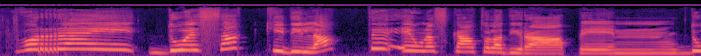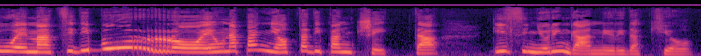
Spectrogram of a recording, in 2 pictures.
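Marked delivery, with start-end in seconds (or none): 0.1-8.6 put-on high child voice, drawing out the first words; high, halting boyish order; little boy, hesitantly ordering. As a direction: read off a shopping list as an unsure small boy.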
